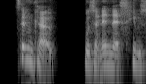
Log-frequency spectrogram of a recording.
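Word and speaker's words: Simcoe: again Samuel ruken roken again never heard it's pronounced Simco wasn't in this he was in the opening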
